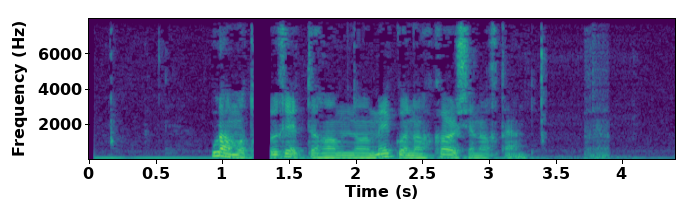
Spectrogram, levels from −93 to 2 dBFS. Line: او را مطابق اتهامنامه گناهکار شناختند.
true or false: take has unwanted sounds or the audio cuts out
true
